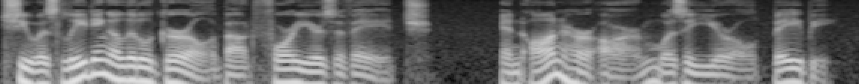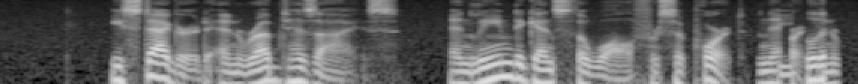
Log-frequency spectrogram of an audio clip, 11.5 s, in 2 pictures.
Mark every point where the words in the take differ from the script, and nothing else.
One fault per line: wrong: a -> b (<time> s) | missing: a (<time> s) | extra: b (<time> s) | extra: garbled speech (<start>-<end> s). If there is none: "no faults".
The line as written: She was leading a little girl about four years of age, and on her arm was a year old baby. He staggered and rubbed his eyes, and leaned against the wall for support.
extra: garbled speech (10.8-11.3 s)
